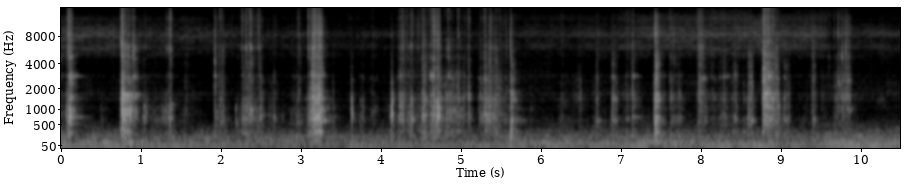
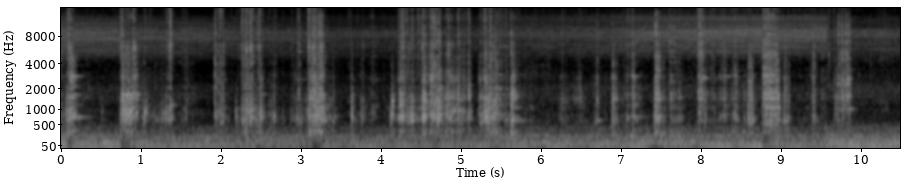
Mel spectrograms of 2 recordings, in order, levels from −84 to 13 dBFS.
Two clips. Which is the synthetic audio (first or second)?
first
